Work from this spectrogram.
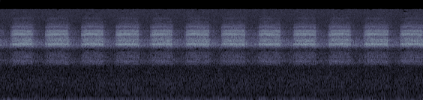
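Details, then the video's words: Sunset in a pine forest, crickets chirping: regular shrill pulsed bursts, around two each second, each burst a short sustained high buzz, with faint low background rumble, captured as an XY stereo recording. "Cricket sounds in the pine forest"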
